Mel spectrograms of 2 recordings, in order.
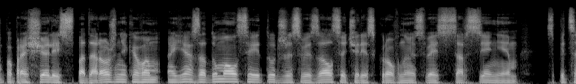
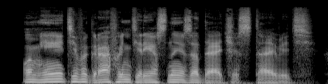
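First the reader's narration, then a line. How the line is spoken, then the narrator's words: Snorted. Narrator (Russian): хмыкнул тот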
